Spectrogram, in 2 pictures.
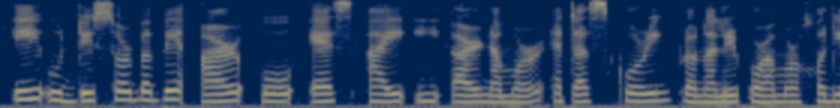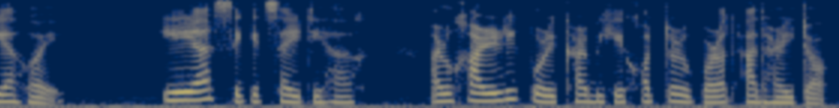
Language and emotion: Assamese, neutral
